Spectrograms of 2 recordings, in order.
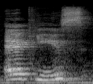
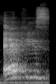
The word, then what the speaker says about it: equis: ube whatever um so then now we have equis egg he's this is equis ekis is the letter x okay now x a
